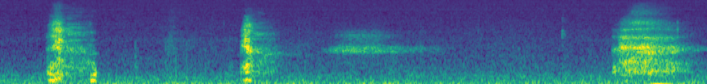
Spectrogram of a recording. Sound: Jane coughing

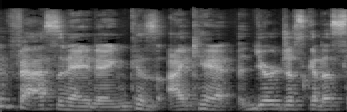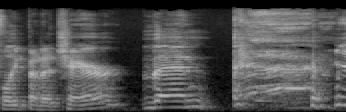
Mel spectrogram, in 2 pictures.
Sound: laughs

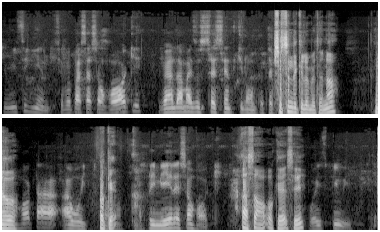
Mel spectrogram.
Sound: speaking in Spanish

